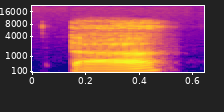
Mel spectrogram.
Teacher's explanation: And so a 3 to 5 is a second tone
